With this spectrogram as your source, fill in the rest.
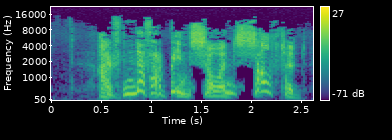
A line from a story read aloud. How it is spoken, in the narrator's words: screamed Auntie Rose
